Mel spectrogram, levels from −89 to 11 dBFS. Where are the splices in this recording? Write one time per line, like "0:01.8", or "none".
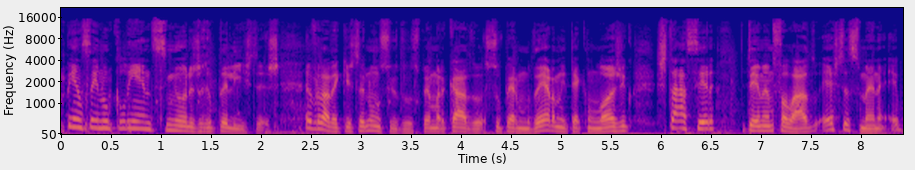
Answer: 0:04.2
0:06.8
0:07.1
